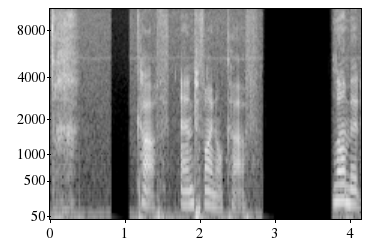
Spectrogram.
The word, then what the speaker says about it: lamed: Lamed is pronounced L as in lucky.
